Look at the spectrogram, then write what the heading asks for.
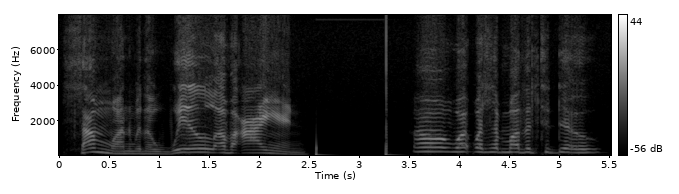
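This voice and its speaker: A goofy cartoon sloth uncle tells a bedtime story in a highish, swooping voice. He is fussy, sentimental and rambling, doting on every phrase at an unhurried pace, with some noise behind him. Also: expressive, fairly bright tone, full character voice. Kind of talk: animated film character narration.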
